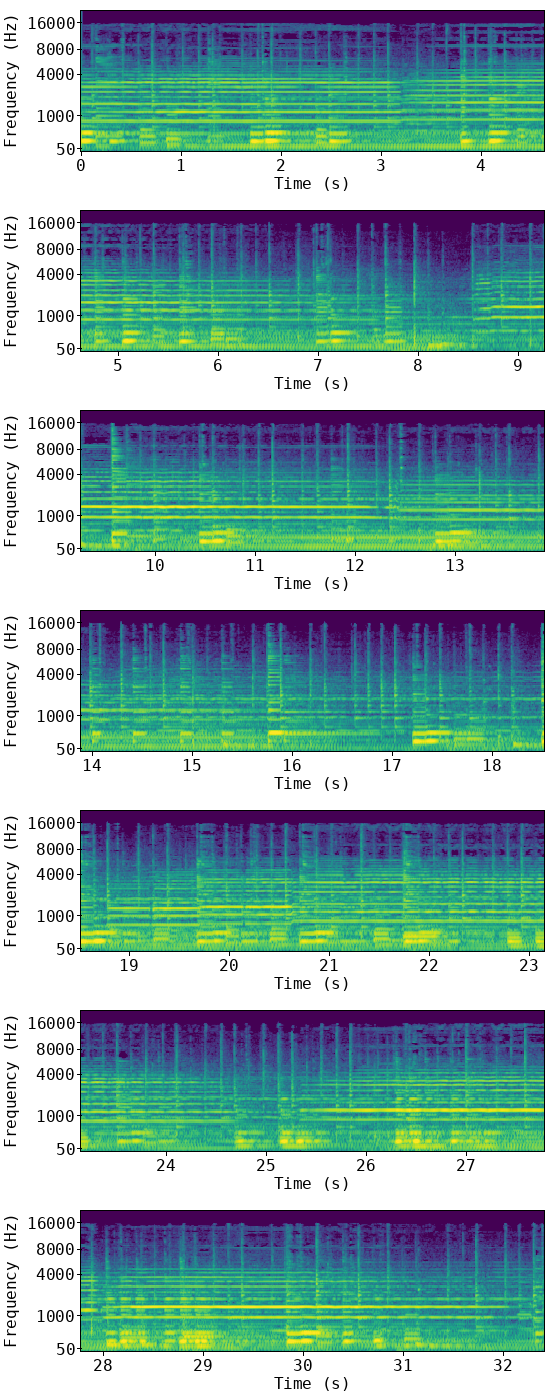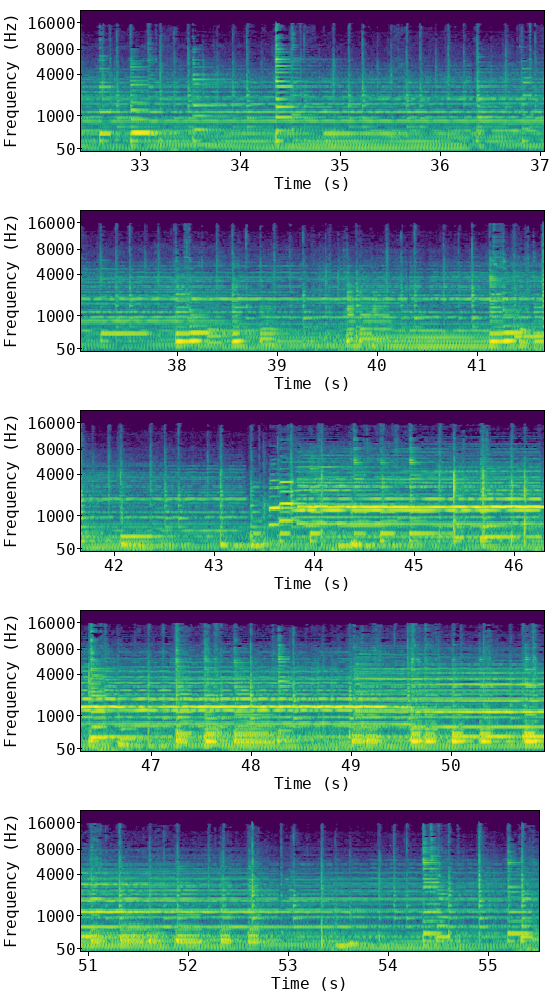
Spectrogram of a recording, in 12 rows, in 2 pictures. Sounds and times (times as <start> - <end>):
Bowed string instrument: 0.0 - 55.5.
